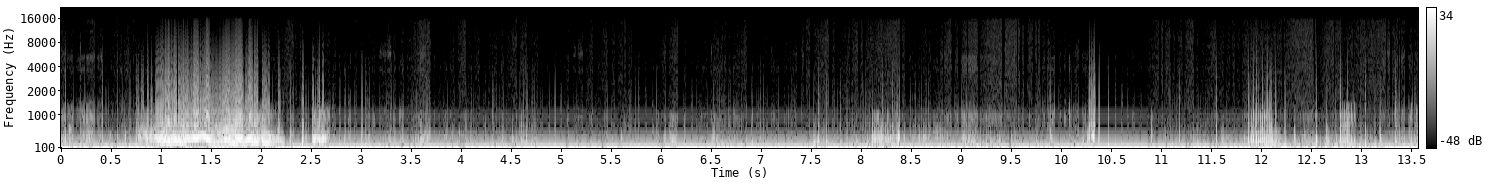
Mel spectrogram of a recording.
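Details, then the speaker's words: Stethoscope on own abdomen; watery sounds heard even near the heart; loud continuous gurgling and rumbling: active bowel sounds (borborygmi). "Tôi nghe thấy tiếng nước 💧 ♪. Bạn có thể nghe thấy âm thanh của dạ dày ngay cả khi ở gần tim."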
